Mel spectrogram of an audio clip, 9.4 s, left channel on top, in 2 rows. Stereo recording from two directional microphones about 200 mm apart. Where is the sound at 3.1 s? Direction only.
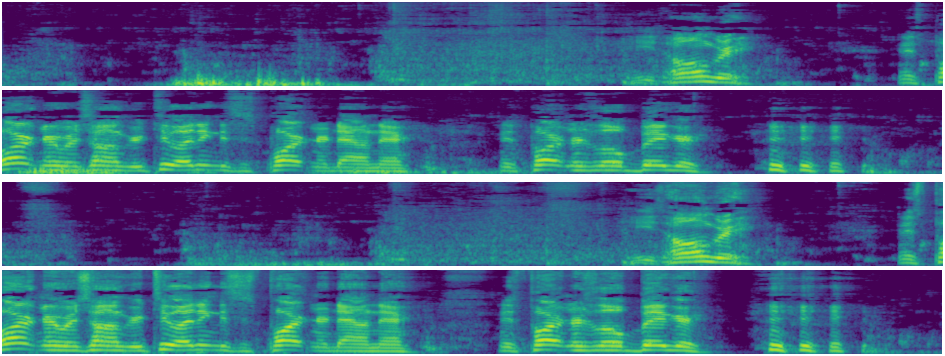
30° right (ahead or behind).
